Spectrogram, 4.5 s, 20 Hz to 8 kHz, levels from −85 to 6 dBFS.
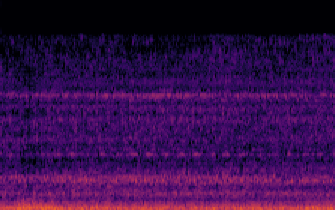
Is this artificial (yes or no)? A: yes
